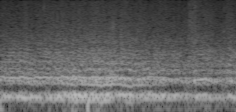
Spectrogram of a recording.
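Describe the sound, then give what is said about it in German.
A steady, dense drone of kept honeybees buzzing continuously in a garden where beekeeping is practised, a swarm humming at an even pitch with no voices present. “Bienenzucht und der Anbau von Knoblauch gehören auch dazu.”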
